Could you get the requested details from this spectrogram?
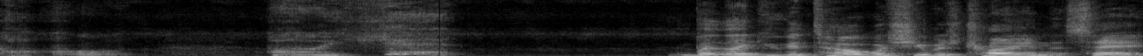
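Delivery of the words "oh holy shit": put-on whispered, breathy, hushed, thrilled little-girl voice. Retelling what a little girl said, the speaker is imitating an excited little girl. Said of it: "She was like super excited or something".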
